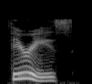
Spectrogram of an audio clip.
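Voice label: "theories", British English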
